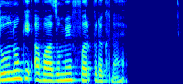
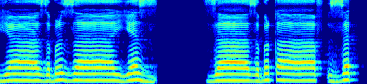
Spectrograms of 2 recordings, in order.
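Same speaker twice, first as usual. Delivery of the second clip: slow, drawn-out letter-by-letter recitation; slow spelling drill; much slower than usual. Shown as a demonstration. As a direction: spell each letter out slowly for the class. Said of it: "यहाँ दोनों हरूफ को सख्ती के साथ पढ़ना है".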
